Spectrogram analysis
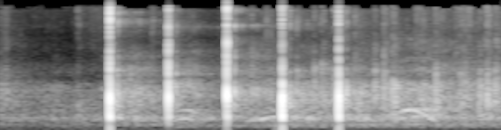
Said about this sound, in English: Man, y'all making a preacher clap for himself. That is sad. Y'all sad. Bring my own hallelujah to the game.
